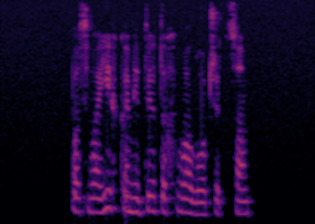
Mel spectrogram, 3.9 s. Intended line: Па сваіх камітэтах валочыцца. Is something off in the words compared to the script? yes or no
no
